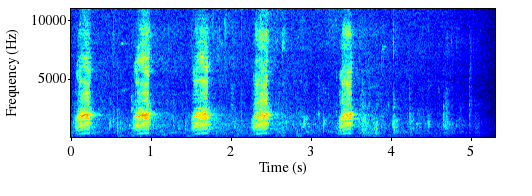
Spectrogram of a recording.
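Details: Ducks outside an aviary in the early morning, feeding: a steady run of five loud, rasping quacks about three-quarters of a second apart, trailing into softer calls before fading out.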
